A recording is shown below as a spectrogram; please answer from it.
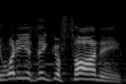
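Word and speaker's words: Fani: state Fulton County what do you think of fonny f do you think fonnie huh F A ni I that's pronounced Fanny but you're not allowed to say it's fonny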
